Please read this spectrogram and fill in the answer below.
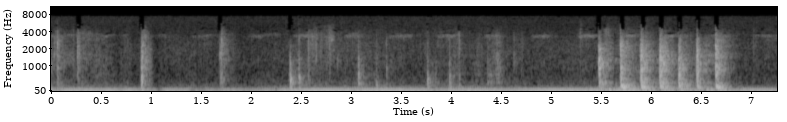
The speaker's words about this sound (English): Do we knock or just walk in? Well, let's try knocking. Come on up on the porch.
